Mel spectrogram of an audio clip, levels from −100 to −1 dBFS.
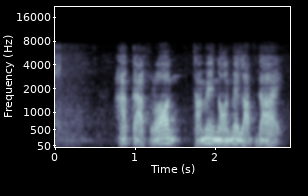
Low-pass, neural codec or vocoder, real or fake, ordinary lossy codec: none; none; real; none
